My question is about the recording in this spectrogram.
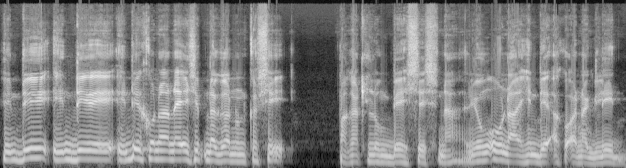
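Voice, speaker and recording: An older man, a former soldier, telling his story in a casual interview and acting out the dialogue with lively, raised voices. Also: medium pitch, normal speed, vocal fry. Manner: animated, acts out quoted dialogue in a raised voice.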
